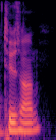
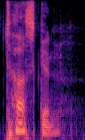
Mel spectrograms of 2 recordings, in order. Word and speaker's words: Tucson: T-U-C-S-O-N. Tucson. – Weird way of spelling it. – See, look how you'd be pronounced Tuscan. – Tucson. No, it'd be Tucson because it's T-U-C-S. – Is it? – Yeah. – I thought it was T-S-C-O-N. T-U-S-C-O-N. Okay. – I don't know. Unless I did it backwards. – Oh, no. Tucson makes sense. The C is silent? – I think so.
